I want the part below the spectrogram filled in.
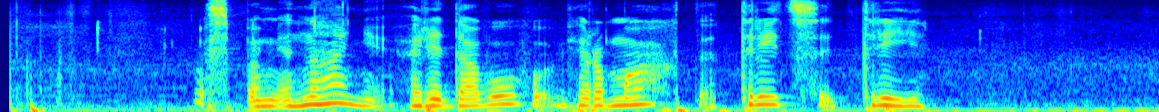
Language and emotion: Russian, sad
